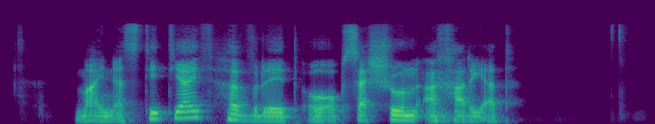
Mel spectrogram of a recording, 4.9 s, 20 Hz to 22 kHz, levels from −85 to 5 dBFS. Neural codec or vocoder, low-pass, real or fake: codec, 24 kHz, 0.9 kbps, DualCodec; 10.8 kHz; fake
